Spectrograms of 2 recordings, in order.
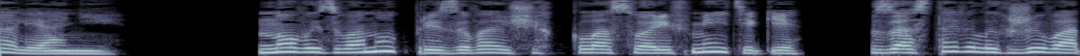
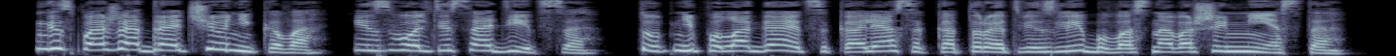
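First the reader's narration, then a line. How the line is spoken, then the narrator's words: Shouting. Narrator (Russian): кричала она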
